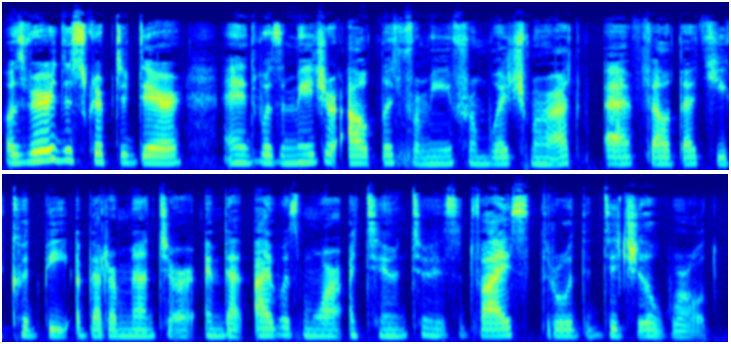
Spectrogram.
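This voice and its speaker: A woman's voice: low voice, flat delivery, moderate pace, few pauses, no room sound. A woman from Israel, a Hebrew speaker, reading her own memoir in English in an earnest, reflective first-person style with occasional restarts.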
